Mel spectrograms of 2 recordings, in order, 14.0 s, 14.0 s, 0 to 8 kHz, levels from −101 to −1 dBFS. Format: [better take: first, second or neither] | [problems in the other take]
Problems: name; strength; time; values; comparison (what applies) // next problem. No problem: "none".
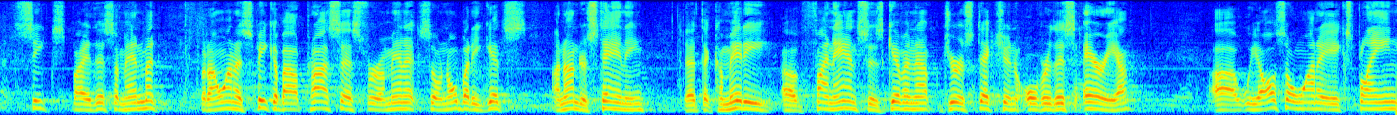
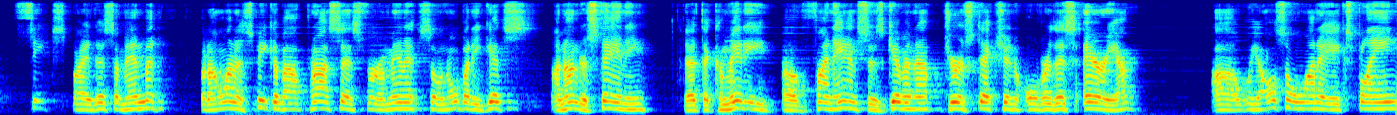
first | noise reduction (neural mask model DeepFilterNet 3)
